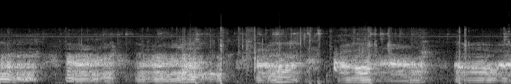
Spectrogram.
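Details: An older Lhasa Apso, nine years old, and a one-year-old puppy play-fight. Continuous snarling growls come in wavering pulses of about a second each, separated by short gaps.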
